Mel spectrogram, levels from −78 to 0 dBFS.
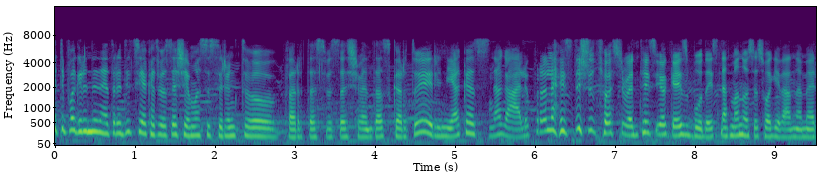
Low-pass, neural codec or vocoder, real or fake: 7.2 kHz; none; real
